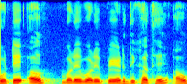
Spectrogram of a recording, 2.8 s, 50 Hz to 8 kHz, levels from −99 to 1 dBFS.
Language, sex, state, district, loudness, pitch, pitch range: Chhattisgarhi, male, Chhattisgarh, Raigarh, -14 LUFS, 120 Hz, 120-145 Hz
